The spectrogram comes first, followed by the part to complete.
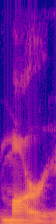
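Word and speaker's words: Mowery: They pronounced it Mari. And that's how they still pronounce it down there is Mari even though we spell it m o wer y.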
